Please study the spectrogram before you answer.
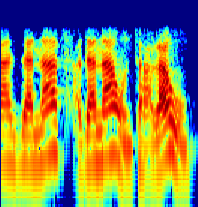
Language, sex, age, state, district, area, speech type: Nepali, female, 60+, West Bengal, Kalimpong, rural, conversation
